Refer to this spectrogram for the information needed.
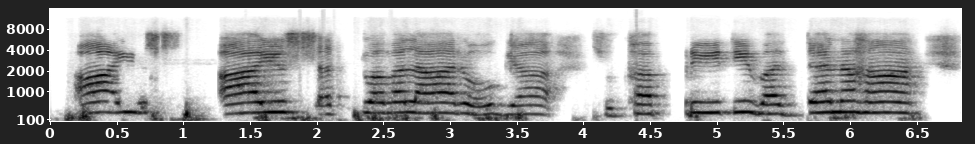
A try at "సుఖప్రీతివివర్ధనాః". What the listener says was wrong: వివర్ధనః వర్ధనః కాదు, వివర్ధనః దీర్ఘం ఉంది నాకు. సుఖ ప్రీతి వివర్ధనః.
